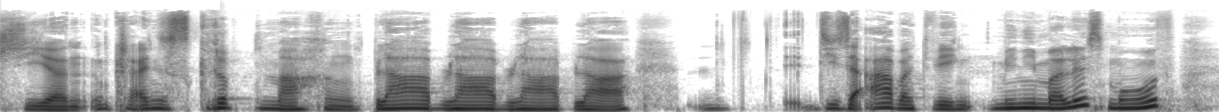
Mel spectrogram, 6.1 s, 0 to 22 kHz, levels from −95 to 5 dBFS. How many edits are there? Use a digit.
0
